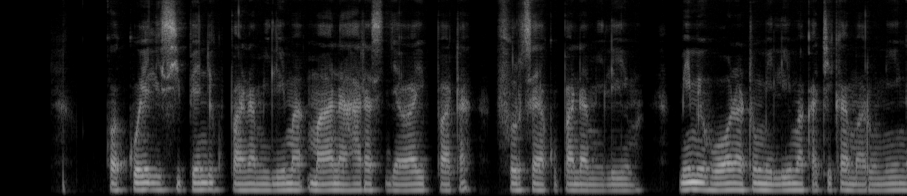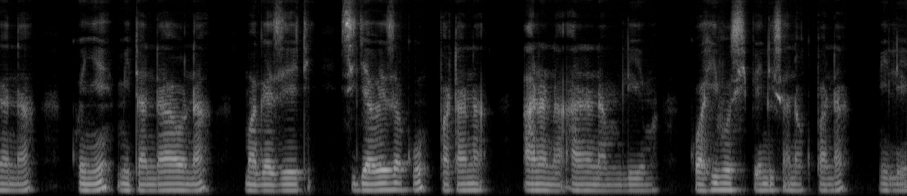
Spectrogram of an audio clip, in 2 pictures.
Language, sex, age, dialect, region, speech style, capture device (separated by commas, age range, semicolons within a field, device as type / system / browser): Swahili, male, 18-24, Kenya - Nairobi Sheng-influenced, Kenya, relaxed, mobile / Linux / Chrome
